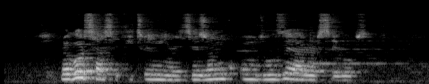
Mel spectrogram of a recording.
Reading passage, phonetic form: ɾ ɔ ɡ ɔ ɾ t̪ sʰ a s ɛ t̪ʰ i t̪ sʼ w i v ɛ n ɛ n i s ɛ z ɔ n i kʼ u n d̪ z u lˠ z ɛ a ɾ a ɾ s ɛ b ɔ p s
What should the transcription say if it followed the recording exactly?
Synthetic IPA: ɾ ɔ ɡ ɔ ɾ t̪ sʰ a s ɛ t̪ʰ i t̪ sʼ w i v i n a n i s ɛ z ɔ n i kʼ u n d̪ z u lˠ z ɛ a ɾ a ɾ s ɛ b ɔ p s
